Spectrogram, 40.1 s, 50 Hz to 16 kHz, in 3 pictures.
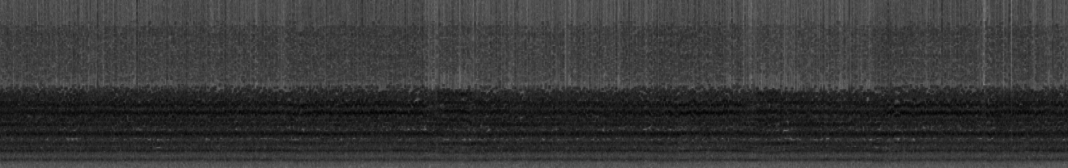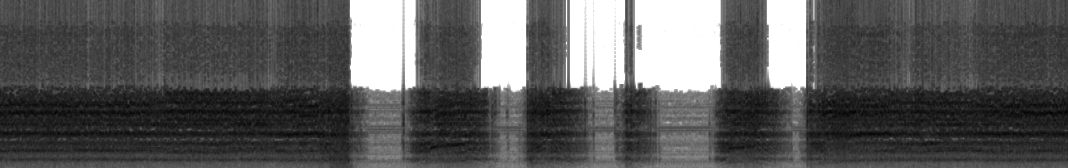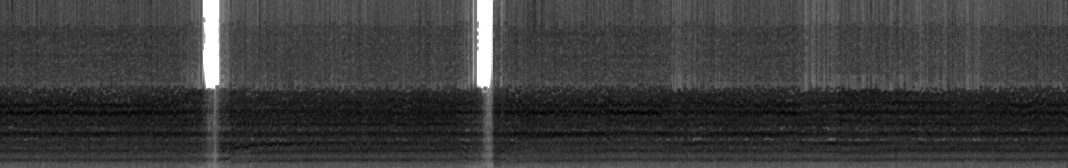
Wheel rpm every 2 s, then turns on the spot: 230, 230, 230, 230, 230, 230, 230, 230, 190, 80, 30, 80, 210, 210, 150, 200, 140, 220, 220, 230.
none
